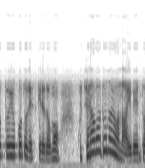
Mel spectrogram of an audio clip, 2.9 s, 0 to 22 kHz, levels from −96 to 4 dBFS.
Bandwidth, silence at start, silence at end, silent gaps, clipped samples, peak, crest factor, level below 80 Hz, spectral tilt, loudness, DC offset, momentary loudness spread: 4.9 kHz; 0 s; 0 s; none; under 0.1%; -12 dBFS; 14 dB; -64 dBFS; -8 dB/octave; -26 LUFS; under 0.1%; 6 LU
